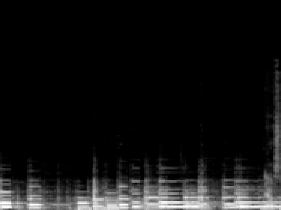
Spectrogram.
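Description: Electric guitar improvising over chord tones for a song, clean-to-slightly driven single notes and double stops moving in a steady melodic line, close and alone without talk.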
